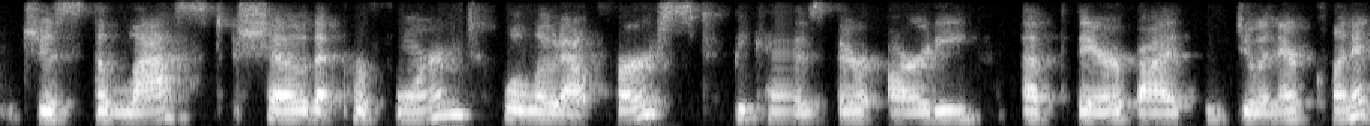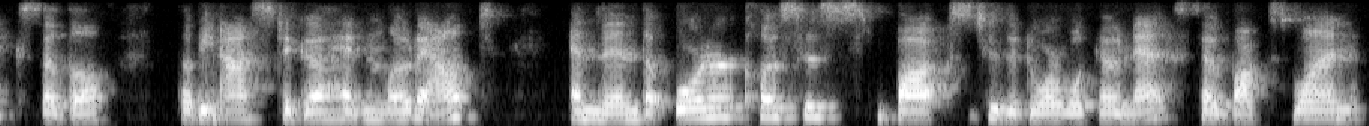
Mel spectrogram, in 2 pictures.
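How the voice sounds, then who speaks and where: A woman giving an explanatory webinar briefing as an event organizer, speaking haltingly with frequent pauses. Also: mid-range voice. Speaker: event organizer presenting to schools. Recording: dull, lo-fi online webinar audio.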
